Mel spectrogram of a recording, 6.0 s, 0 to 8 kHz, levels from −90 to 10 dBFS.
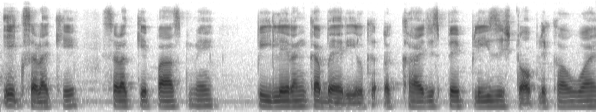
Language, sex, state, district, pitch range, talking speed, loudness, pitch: Hindi, male, Uttar Pradesh, Lalitpur, 95-105 Hz, 210 wpm, -17 LUFS, 105 Hz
